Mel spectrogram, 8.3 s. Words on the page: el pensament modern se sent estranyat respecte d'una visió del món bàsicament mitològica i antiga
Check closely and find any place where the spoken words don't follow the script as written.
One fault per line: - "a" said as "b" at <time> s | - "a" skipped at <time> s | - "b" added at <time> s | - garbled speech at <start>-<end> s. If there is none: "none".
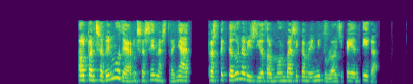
none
